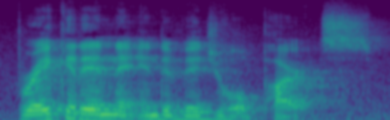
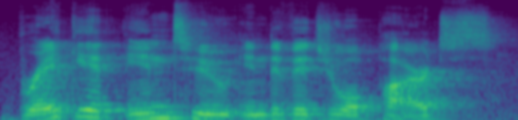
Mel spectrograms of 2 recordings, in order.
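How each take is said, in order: First: The word 'into' is reduced and linked. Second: The word 'into' is said in full.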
